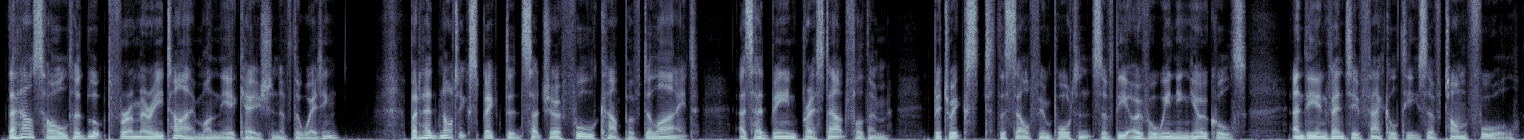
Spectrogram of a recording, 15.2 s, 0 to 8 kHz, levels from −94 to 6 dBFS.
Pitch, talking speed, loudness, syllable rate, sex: 95 Hz, 180 wpm, -20 LUFS, 5.3 syllables/s, male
